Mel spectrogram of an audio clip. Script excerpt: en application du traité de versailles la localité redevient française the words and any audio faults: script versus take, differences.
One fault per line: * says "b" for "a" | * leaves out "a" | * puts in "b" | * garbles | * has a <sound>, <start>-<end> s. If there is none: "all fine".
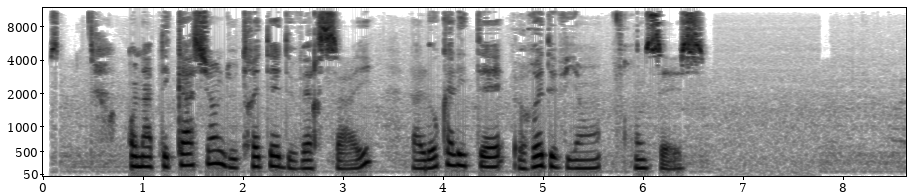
all fine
